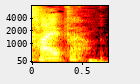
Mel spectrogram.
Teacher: You should draw another line after He, and that He and this Qamats becomes an open syllable, and then Yod with a Shva, the vocal shva becomes another syllable, and then so there are three syllables, Hayata.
